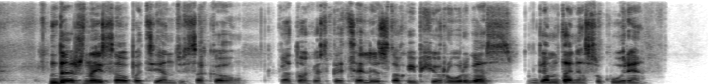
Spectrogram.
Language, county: Lithuanian, Kaunas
